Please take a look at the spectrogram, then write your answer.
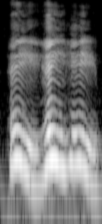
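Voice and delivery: loud, high cry for attention; shouting. A narrator's reading. Station clerk yelling at the car tearing out, shouting. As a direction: yell to stop the thief. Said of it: "she shouted".

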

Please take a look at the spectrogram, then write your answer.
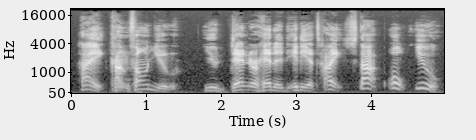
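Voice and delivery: furious yell. A narrator's reading. Boatman shrieking at his chattering towers, furious yell. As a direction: scream at them to stop in a rage.

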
